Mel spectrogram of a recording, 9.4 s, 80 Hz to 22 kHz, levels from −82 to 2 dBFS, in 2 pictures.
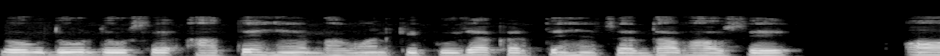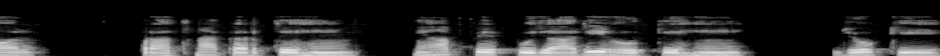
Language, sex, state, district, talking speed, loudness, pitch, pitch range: Hindi, male, Bihar, Lakhisarai, 160 wpm, -17 LUFS, 145 Hz, 140-150 Hz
